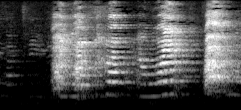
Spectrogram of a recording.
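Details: Indoor cockatoo copying the sound of a couple quarrelling: a run of raspy, word-like syllables rising and falling in loudness, ending in a sharp, emphatic shout.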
